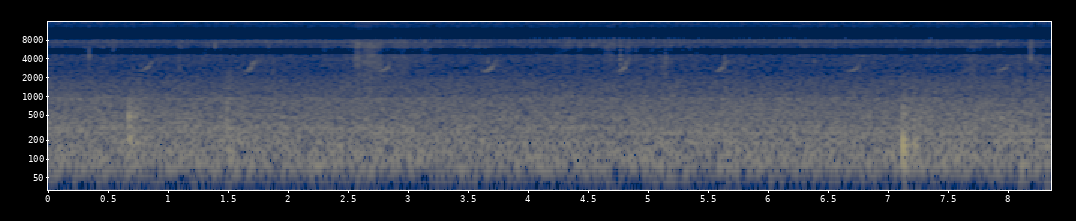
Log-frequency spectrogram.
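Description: Near silence, with a small bird chirping faintly about once a second and two soft knocks, one near the start and one near the end.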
